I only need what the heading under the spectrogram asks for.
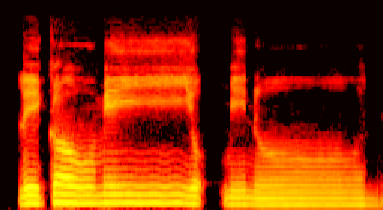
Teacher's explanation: Liqaumin. N-nya bertemu Y. Jadi N-nya berubah jadi Y. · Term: Idgham biguna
